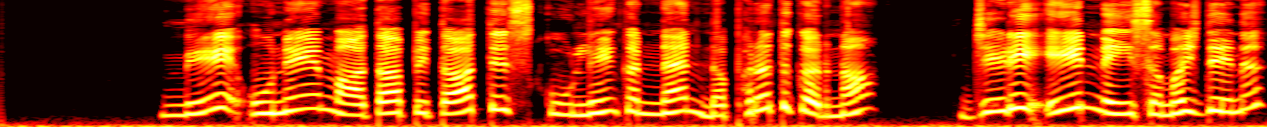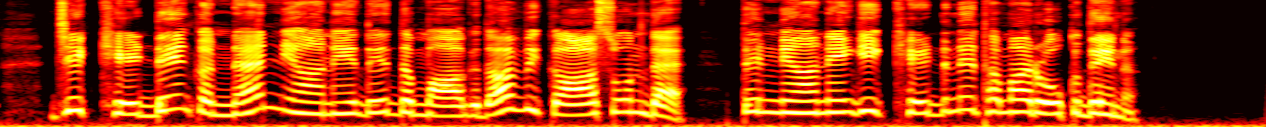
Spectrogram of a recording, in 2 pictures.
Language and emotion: Dogri, disgusted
